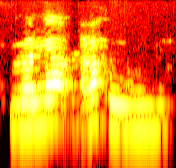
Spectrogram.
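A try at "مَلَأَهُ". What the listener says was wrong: So this alif sound, try not to mix it with ain sound. So malahu, thin sound, by its smiling face. This when you're pronouncing a sound, just like smiling face, thin sound. Mala'ahu. So you need practice to practice the alif sound, which is thin one, then ain sound, which coming from your throat. So a sound with alif carrying fatha is a, and ain carrying fatha is a.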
